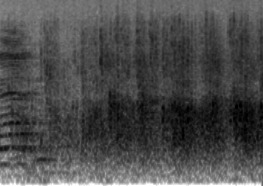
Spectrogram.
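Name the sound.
audience clapping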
